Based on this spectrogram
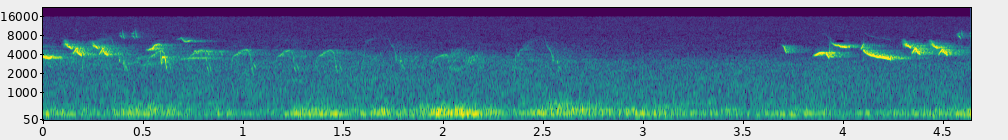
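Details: Song of a male Meadow Bunting on a forest road at Miyagase Lake, 6 May 2016: high chirpy phrases open and close the passage, with a low rumbling background noise throughout.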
